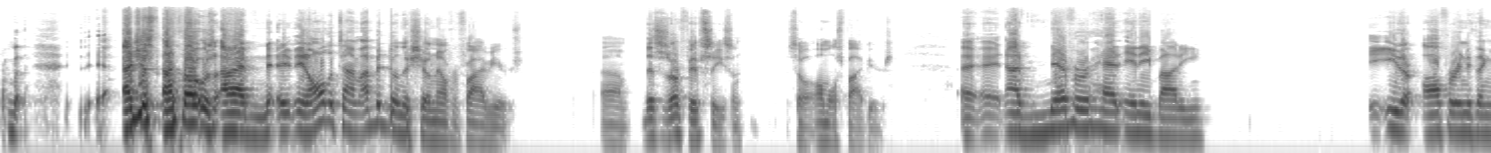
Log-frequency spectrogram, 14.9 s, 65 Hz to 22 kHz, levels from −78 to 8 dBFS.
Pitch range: 105-145 Hz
